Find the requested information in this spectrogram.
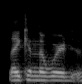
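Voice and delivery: ordinary talk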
